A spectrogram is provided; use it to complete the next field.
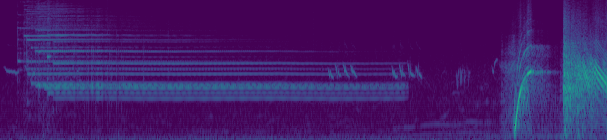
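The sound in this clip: A baseball bat hits a ball in a Peanuts cartoon: a sharp whack rings out after sustained ringing tonal notes and chirps, followed by a second loud, noisy burst.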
